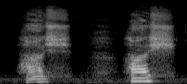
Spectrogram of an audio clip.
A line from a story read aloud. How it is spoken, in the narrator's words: murmured the dying man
